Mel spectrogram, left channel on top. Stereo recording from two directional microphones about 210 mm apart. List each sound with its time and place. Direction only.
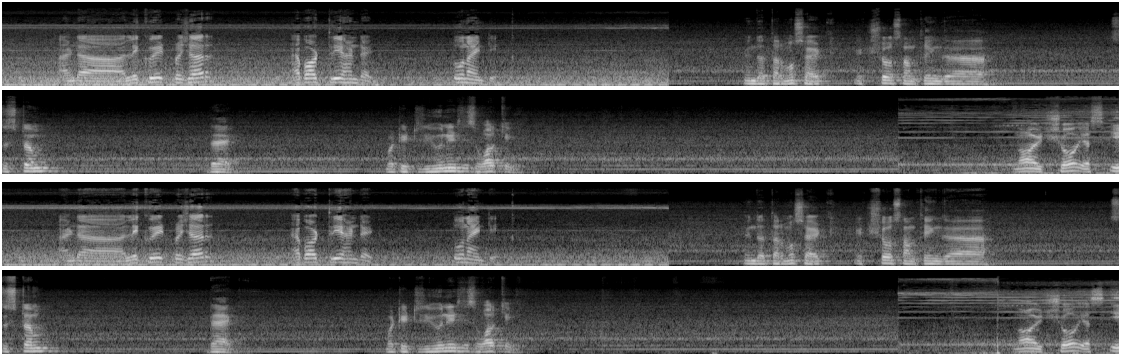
0.6 s speech: 20° left (ahead or behind)
7.5 s speech: 15° left (ahead or behind)
8.6 s speech: centre (ahead or behind)
11.1 s speech: 10° right (ahead or behind)
13.2 s speech: 15° right (ahead or behind)
15.0 s speech: centre (ahead or behind)
21.3 s speech: centre (ahead or behind)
